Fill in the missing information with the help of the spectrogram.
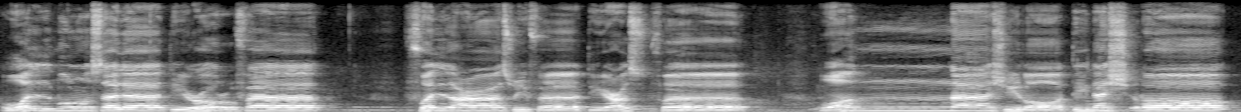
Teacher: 2 زبر کی تنوین کو وقف کی حالت میں الف مدہ سے تبدیل کر کے پڑھیں گے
